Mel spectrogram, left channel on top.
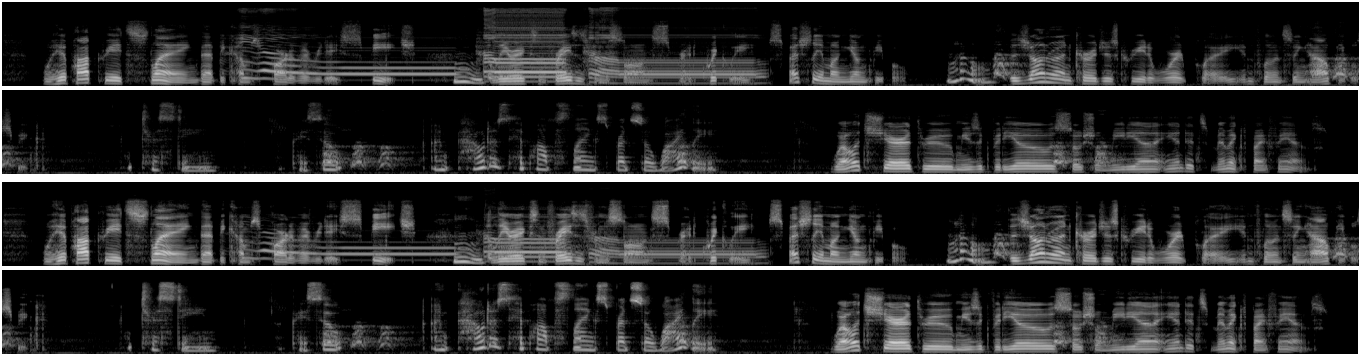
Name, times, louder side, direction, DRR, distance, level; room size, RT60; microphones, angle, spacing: voice 1, 0.4-4.4 4.8-9.0 10.1-13.8 21.9-26.8, right 3 dB, 55° right, 3.2 m, -26 dB
sound 1, 2.2-7.7, left 3 dB, 65° left, 5.2 m, -31 dB
voice 2, 4.5-4.8 9.4-10.0 15.0-15.7 16.5-17.0 17.9-20.7, right 4 dB, 80° right, 3.5 m, -29 dB
sound 2, 9.9-10.4 12.9-14.3 14.7-14.8 16.3-16.4 16.8-17.9 18.9-19.1 20.3-21.0 24.1-24.9, left 1 dB, 5° left, 3.0 m, -37 dB
head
